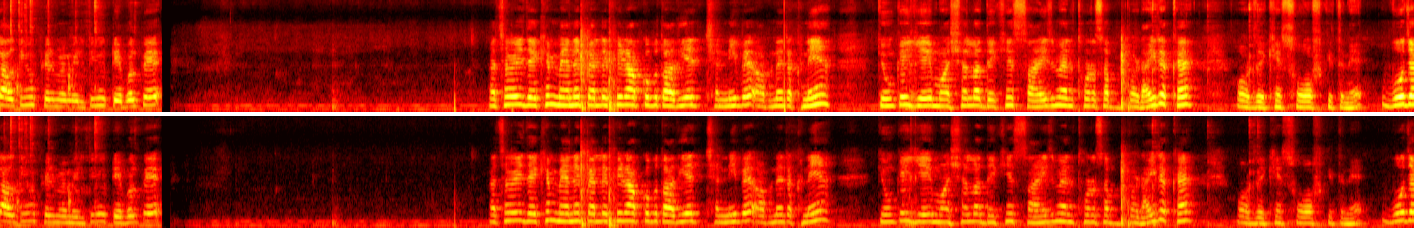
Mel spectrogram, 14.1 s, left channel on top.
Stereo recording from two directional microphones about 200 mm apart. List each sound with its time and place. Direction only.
0.0 s speech: 30° left (ahead or behind)
4.9 s speech: 40° left (ahead or behind)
